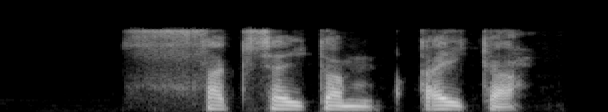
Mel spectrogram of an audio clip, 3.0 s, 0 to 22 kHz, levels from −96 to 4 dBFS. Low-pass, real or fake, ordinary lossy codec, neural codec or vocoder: 7.2 kHz; fake; Opus, 64 kbps; codec, 16 kHz, 2 kbps, FunCodec, trained on Chinese and English, 25 frames a second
